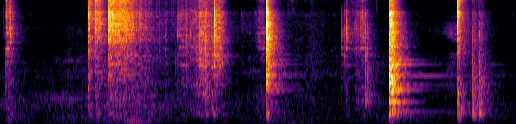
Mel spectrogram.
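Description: Aluminium cookware and a metal wire grill rack clattering as they are handled: a scraping rustle about a second in, then several sharp clanks that ring briefly, the loudest about five seconds in.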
